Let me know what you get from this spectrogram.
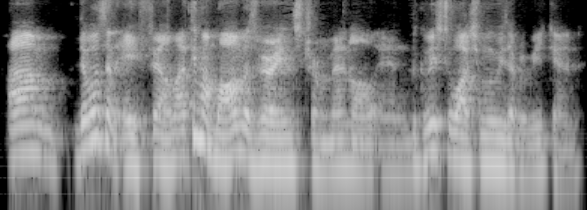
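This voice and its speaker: A man's voice: mid-range voice, lively intonation, fast. A man in his thirties, born in Zambia and raised on the US East Coast, talking reflectively as an interview guest, with many fillers and restarts. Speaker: filmmaker guest. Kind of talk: casual interview conversation.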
